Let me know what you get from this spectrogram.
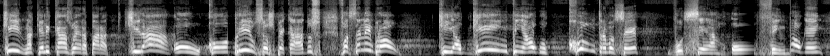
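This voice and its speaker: A male pastor preaching a sermon, emphatic, slowing down and sometimes shouting to stress words. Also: extremely high pitch, animated.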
